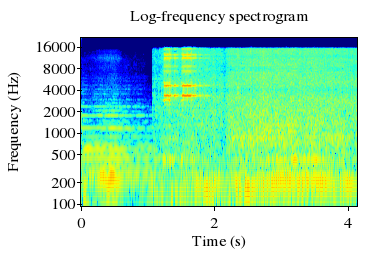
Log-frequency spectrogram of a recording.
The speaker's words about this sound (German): Mit dem Auto.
